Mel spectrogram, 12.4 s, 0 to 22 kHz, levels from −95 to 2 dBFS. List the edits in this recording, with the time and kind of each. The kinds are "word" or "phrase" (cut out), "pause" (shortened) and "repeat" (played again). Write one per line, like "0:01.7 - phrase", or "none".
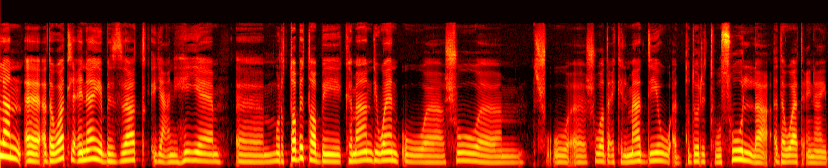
0:02.2 - pause
0:05.6 - word
0:06.0 - word
0:08.2 - word
0:10.2 - word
